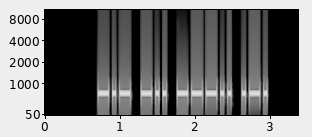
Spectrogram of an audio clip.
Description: Morse code, heard as a keyed tone, about 25 wpm, 700 Hz. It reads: KD8R
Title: USA Call Signs - 4 Characters - Repeated 3x - 25wpm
